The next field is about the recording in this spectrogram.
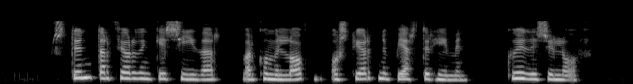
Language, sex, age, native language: Icelandic, female, 30-39, Icelandic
